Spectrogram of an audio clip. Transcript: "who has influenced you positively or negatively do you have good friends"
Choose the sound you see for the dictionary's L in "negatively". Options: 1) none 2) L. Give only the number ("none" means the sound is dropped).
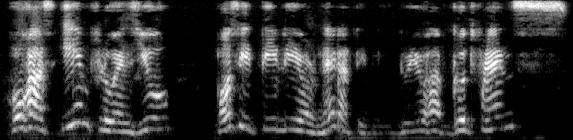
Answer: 2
